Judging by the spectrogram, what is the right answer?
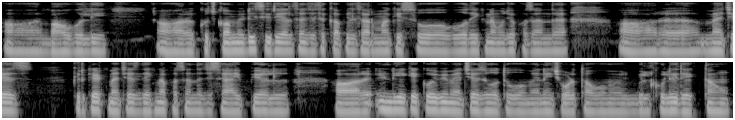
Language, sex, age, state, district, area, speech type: Hindi, male, 30-45, Madhya Pradesh, Betul, urban, spontaneous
